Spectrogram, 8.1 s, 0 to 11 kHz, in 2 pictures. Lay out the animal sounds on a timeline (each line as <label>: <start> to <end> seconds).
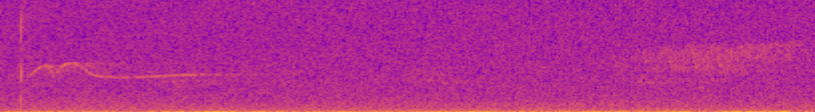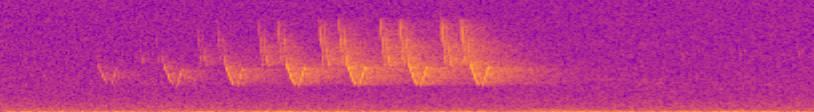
Eastern Wood-Pewee (Contopus virens): 0.0 to 1.4 seconds
Black-throated Blue Warbler (Setophaga caerulescens): 2.8 to 4.2 seconds
Ovenbird (Seiurus aurocapilla): 4.4 to 6.8 seconds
